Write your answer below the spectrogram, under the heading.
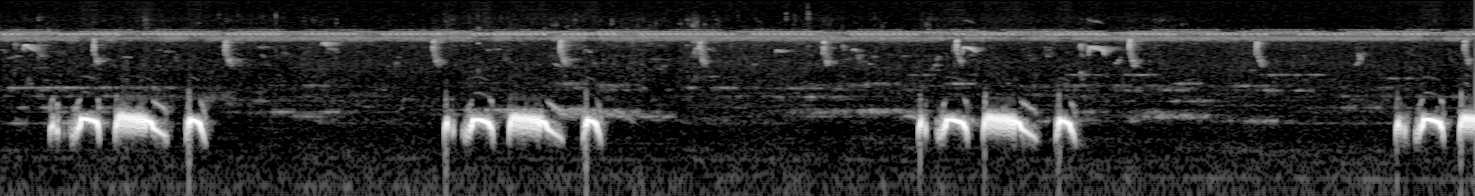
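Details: Spotted dove (tekukur) lure calls, in the angry rival-pressing meratus style and the ordinary melambung calling style. Four phrases of three or four mellow coos, one phrase about every four to five seconds, in silence.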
